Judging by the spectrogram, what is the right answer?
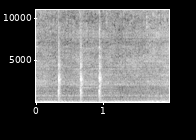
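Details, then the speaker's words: Classic Fiat 500 after replacing the pilot (spigot) bearing: air-cooled engine idling steadily with clutch pedal in and in gear, no whine, grind or rumble; the earlier awful noise on engaging gear is fixed. "ignition on start a cable clutch in into gear no noise"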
